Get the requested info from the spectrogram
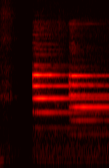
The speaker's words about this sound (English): Keth goes back to Lady Evelyn's house. I ring the doorbell.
